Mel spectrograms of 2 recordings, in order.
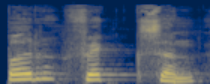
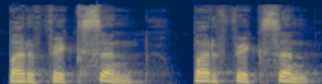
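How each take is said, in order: First: perfection said slowly and a bit higher, every syllable clear; slow careful word. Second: Said in the usual way. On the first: Shown as a demonstration. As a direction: draw out perfection for learners. (धीरे-धीरे साफ़ उच्चारण) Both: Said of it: "तो meaning बनी".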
